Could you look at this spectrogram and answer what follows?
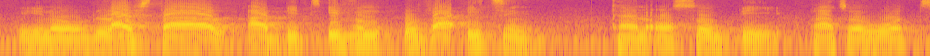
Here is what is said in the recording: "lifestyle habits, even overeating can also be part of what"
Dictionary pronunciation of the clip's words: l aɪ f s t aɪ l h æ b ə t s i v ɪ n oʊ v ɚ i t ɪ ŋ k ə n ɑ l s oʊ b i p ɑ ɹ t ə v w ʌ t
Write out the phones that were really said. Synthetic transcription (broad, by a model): l aɪ f s t aɪ l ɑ b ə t i v ɪ n oʊ v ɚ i t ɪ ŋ k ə n ɑ l s oʊ b i p ɑ t ə v w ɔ t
